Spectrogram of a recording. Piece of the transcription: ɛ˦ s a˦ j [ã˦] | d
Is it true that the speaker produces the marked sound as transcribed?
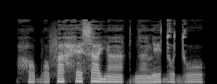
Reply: yes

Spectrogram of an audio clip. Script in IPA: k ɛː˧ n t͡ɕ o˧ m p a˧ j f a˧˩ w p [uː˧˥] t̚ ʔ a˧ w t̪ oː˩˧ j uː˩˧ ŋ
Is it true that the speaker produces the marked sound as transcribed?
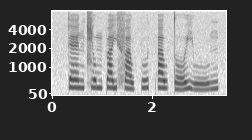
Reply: yes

